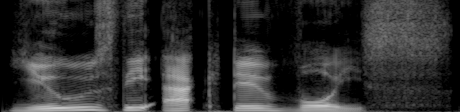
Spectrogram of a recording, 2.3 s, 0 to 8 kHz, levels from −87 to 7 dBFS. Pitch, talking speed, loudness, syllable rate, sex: 125 Hz, 105 wpm, -22 LUFS, 3.7 syllables/s, male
